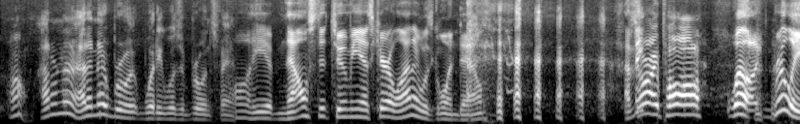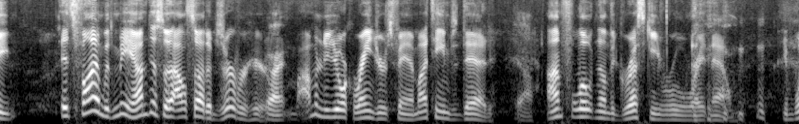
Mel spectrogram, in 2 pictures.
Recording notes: at the Union Pub and Grill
